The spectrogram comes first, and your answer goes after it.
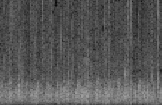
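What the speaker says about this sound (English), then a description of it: "Go ahead, ladies, you can clap." Sustained, close applause from an audience at a drug policy speech, a thick wash of many hands clapping at a constant level throughout, with no talking on top.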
